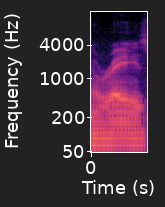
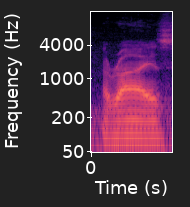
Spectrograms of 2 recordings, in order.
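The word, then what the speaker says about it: Arráez: I hear the commentators saying arai. I've been calling aray, but arise I I suppose is the correct pronunciation.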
